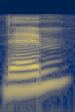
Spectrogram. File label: "lem9", Taiwanese syllable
